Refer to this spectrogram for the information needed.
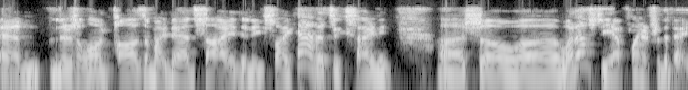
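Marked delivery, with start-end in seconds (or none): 3.0-6.9 mock casual, unbothered tone. Retelling the father's reply to news of an acceptance: imitating a nonchalant reply. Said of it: "very nonchalant".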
